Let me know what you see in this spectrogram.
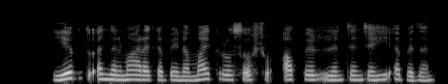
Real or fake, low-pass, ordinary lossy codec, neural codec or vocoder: real; 7.2 kHz; MP3, 48 kbps; none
